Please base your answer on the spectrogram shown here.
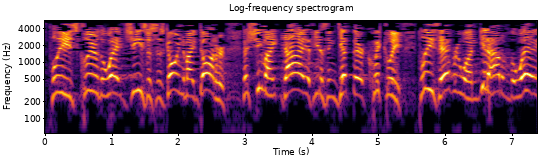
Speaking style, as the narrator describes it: He's probably shouting on up ahead

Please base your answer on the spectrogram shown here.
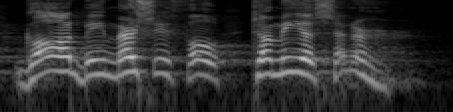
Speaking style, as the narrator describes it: the publican of old who cried out

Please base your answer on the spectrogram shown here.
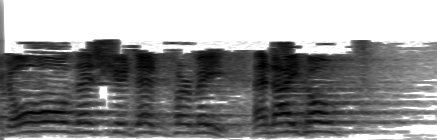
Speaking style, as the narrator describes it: at the top of his voice, he cried out

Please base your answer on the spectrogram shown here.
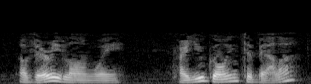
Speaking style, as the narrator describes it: said the old man with a little laugh

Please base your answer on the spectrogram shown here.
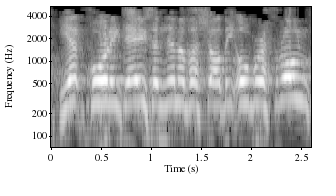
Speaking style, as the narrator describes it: cried Jonah

